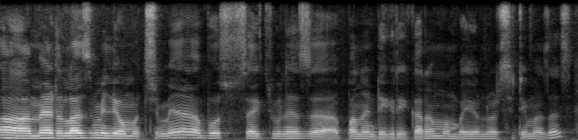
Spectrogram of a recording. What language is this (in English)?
Kashmiri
